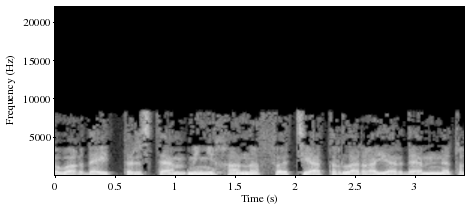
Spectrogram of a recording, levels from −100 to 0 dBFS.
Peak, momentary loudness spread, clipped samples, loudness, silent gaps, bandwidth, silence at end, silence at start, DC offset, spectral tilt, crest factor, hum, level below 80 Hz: 0 dBFS; 4 LU; under 0.1%; -14 LUFS; none; 8.8 kHz; 0 s; 0 s; under 0.1%; -6.5 dB/octave; 12 dB; none; -40 dBFS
